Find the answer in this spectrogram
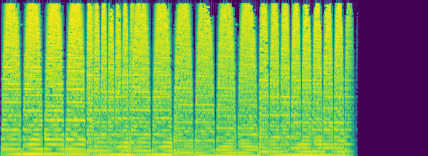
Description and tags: nice wobble
wobble, wah, bass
